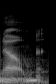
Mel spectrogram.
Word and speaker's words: Nome: Gnome is actually closer to Russia than to Anchorage, Alaska's largest city. And it's not for nothing that Gnome's very name forms the first syllables of no man's land.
